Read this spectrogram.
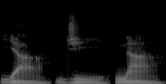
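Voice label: "yajina", concatenated syllables; Affixing experiment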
